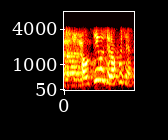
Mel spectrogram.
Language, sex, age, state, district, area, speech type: Odia, female, 30-45, Odisha, Balangir, urban, conversation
